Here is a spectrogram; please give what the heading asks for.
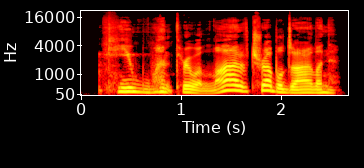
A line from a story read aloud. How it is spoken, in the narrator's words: Red groaned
